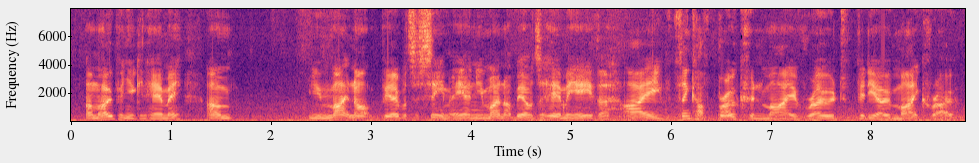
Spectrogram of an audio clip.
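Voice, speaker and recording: Amid audible room echo and noticeable background noise, a man with a British accent speaks at a moderate pace with ordinary pitch variation. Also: medium pitch for a man. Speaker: tech vlogger. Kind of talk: casual vlog talk. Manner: halting, stammering.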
